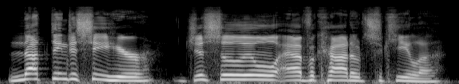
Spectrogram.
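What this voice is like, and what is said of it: Slurred drunk-sounding voice. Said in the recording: “in my drunk person voice. I don't know if it's a good impression, but it's my drunk voice... Slurring the words a bit”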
